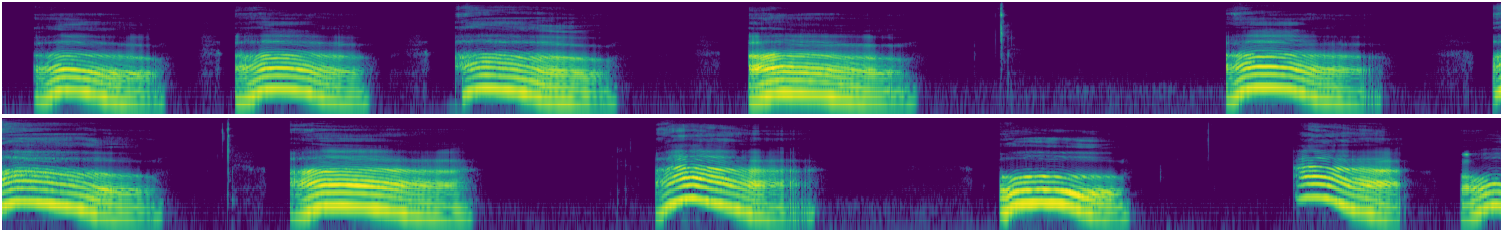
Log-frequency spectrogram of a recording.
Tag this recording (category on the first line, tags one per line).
Speech > Solo speech
ahh
audience
crowd
oh
ooh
